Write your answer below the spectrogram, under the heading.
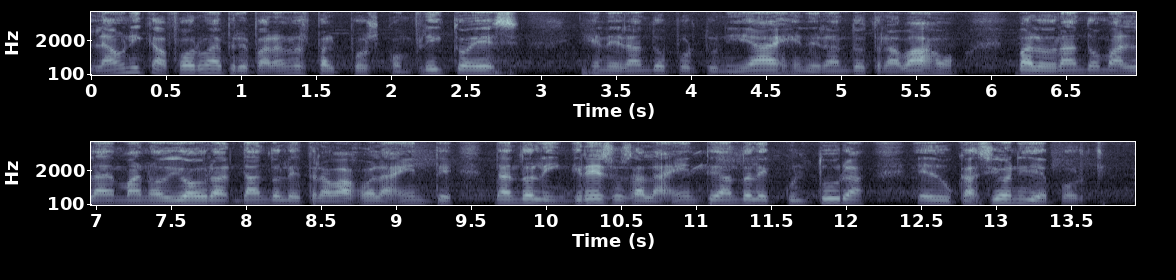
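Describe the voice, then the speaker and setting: The delivery is monotone and flat, recorded with a dry, close sound and no echo. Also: man, fairly high pitch for a man, moderate pace. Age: 70s. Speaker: city mayor. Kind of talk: news interview.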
